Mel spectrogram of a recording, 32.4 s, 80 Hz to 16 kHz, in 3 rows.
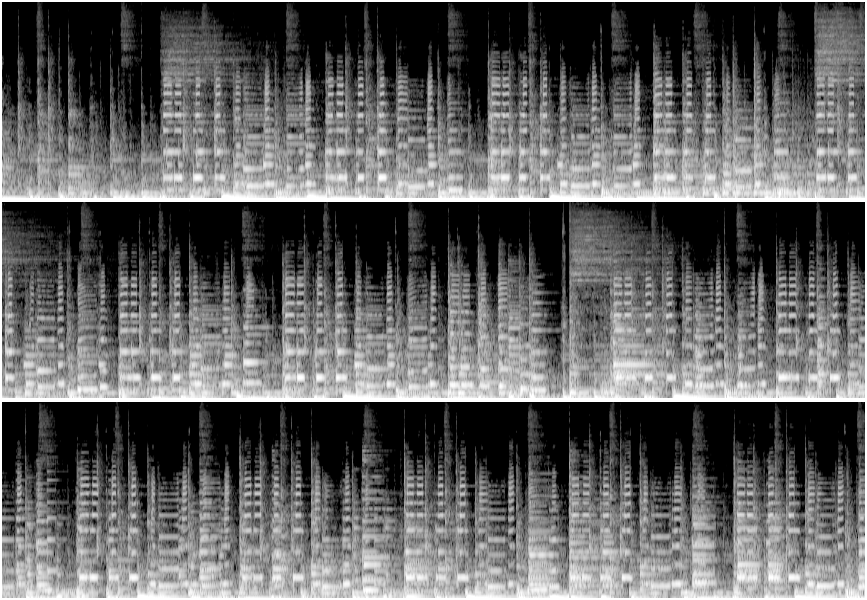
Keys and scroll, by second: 5.0 space, 11.5 space, 12.4 Escape, 16.3 space, 19.7 space, 20.4 Escape.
